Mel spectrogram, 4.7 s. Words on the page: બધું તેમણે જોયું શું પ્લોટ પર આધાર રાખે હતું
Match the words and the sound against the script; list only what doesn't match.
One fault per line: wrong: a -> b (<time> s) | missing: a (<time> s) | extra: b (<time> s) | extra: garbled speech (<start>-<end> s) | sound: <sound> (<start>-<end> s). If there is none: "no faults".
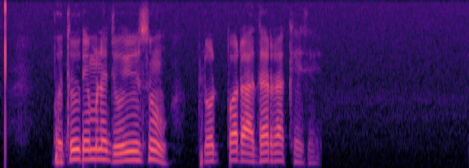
wrong: હતું -> છે (3.0 s)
